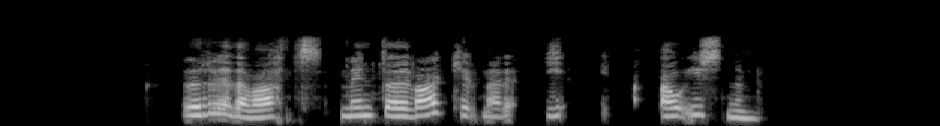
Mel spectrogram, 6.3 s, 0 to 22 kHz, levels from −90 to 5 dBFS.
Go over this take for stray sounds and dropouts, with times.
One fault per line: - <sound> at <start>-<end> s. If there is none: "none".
none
